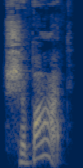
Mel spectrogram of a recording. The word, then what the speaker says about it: Shabbat: Sabbath is actually just the English pronunciation of the Hebrew word Shabbat.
